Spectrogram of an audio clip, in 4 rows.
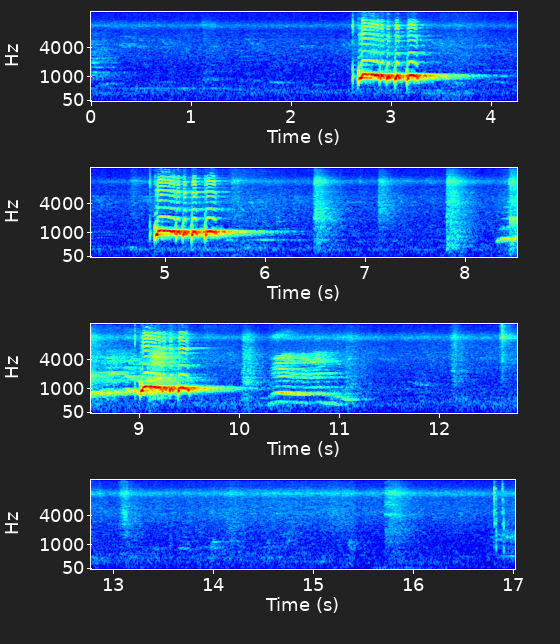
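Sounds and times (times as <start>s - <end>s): dove cooing: 2.6s - 3.8s, 4.9s - 6.1s, 8.4s - 10.0s.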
